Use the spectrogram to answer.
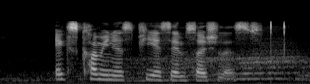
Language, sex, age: English, female, 20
